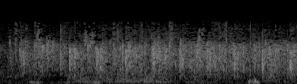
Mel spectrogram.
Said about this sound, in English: Please give a huge round of applause to Peng, Helene, and Chris.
